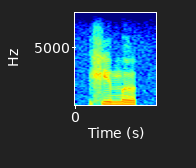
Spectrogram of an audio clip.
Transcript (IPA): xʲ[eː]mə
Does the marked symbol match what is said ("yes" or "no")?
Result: no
